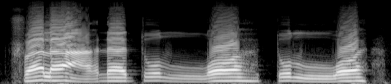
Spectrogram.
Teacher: pada lafal ain sifat bainiyah tidak terlalu ditahan suara ainnya dan tidak terlalu dilepaskan. Fala'natullah, tullah, tunya jangan tebal, jangan fala'natullah, enggak, tapi dia fala'natullahi, baru lafal Allahnya tebalkan.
